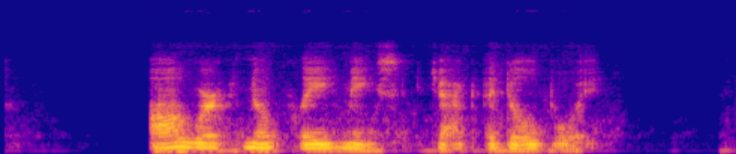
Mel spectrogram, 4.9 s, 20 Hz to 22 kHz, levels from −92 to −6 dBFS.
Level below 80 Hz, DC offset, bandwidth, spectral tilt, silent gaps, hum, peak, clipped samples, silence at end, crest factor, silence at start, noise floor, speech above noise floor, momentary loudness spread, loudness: -58 dBFS; under 0.1%; 5.2 kHz; -10 dB/octave; none; none; -6 dBFS; under 0.1%; 0.95 s; 16 dB; 1 s; -78 dBFS; 59 dB; 12 LU; -20 LUFS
